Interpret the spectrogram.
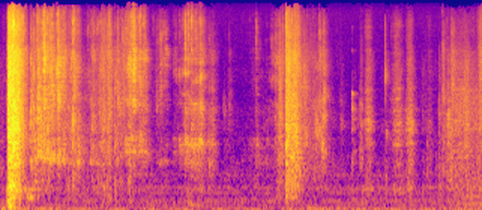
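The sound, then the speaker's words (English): Slow crunching on potato chips: a loud crackling crunch at the start, then a series of slower, irregular crisp crunches and rustles, with no talking. “no, you can't slow crunch on the chips.”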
